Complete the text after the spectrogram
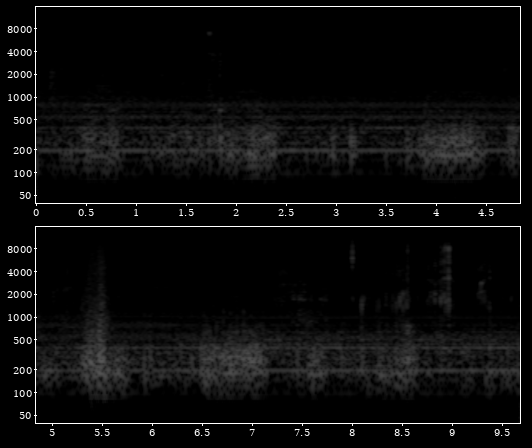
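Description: A cat purrs steadily while crunching on biscuit treats, with intermittent chewing and crunching bursts layered over the continuous low rumble of the purr.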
